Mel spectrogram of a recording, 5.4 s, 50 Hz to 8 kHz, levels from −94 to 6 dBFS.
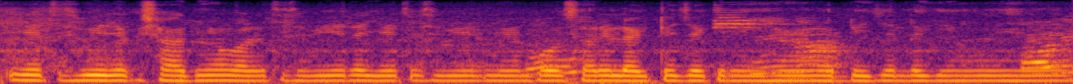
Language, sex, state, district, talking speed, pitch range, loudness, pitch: Hindi, male, Punjab, Fazilka, 235 wpm, 175-180 Hz, -16 LUFS, 175 Hz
